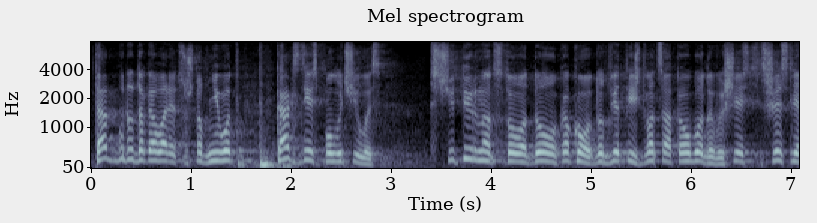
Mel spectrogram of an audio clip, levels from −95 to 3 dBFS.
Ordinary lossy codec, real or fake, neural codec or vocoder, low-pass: none; fake; codec, 16 kHz, 4 kbps, FreqCodec, larger model; none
